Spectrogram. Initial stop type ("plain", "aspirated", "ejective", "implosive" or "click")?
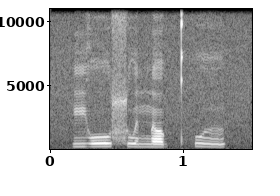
aspirated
